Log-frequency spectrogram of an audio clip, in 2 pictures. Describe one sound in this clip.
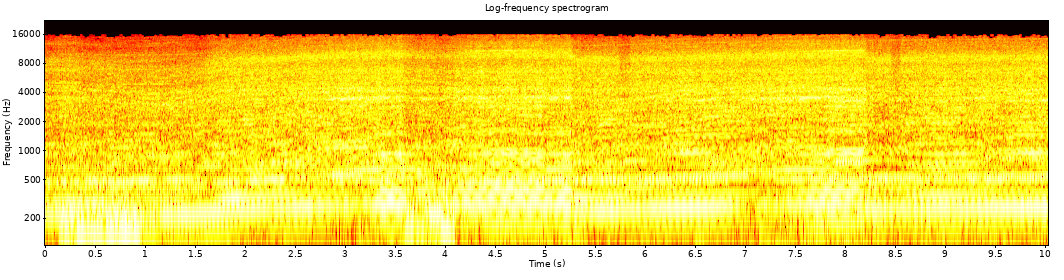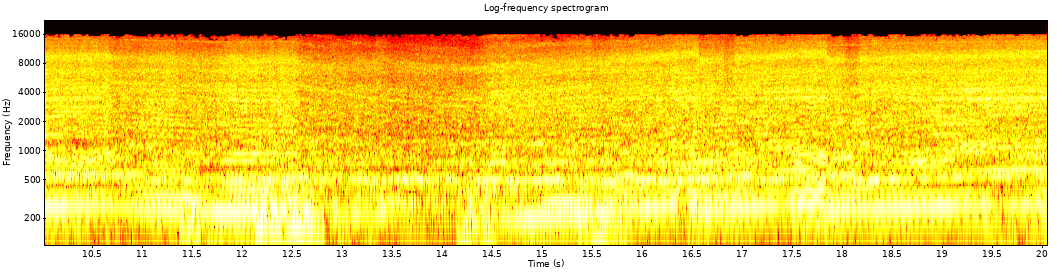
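A racing car engine screams at high revs, rising through the gears and dropping sharply when braking.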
